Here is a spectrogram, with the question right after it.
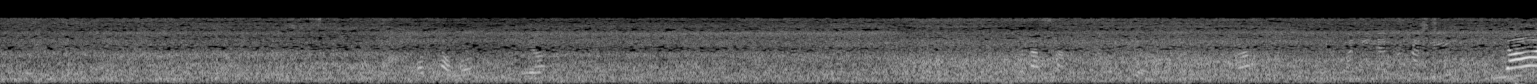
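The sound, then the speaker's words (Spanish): A steady, roaring rush of a waterfall, heard from metal grates directly above it, fills the whole recording with dense, constant noise, while people speak briefly over it. “En las rejillas estas, totalmente encima de las cascadas.”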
